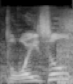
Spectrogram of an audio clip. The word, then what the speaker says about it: Buizel: yeah, to me, that Pokemon should be pronounced Buizel, but that loses the pun.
